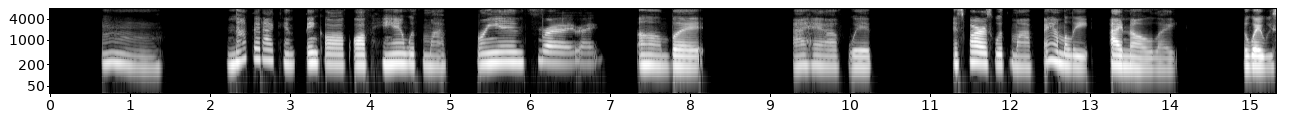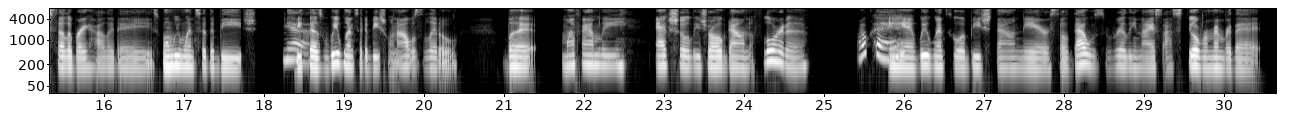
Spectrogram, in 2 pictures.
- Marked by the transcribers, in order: tapping
- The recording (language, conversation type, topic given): English, unstructured, How can I recall a childhood memory that still makes me smile?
